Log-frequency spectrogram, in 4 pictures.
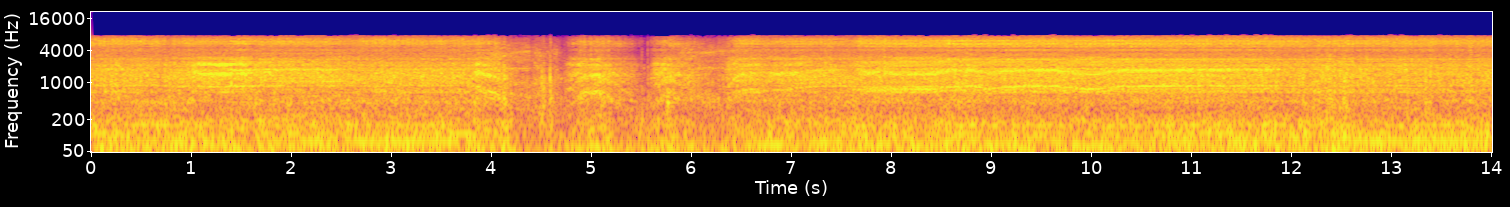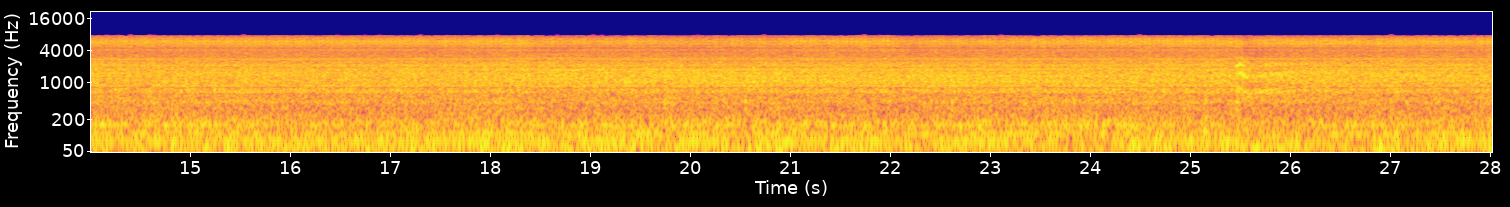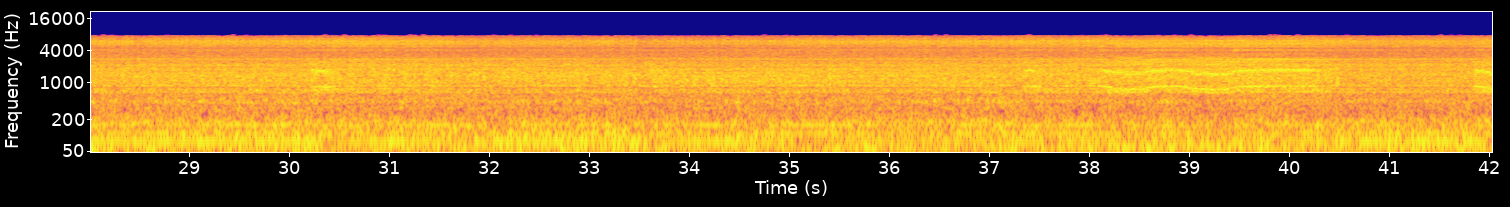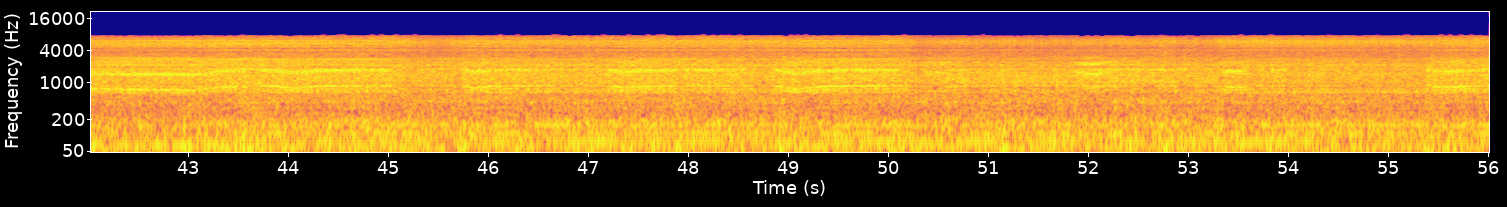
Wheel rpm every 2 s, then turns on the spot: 230, 230, 120, 100, 220, 230, 230, 230, 240, 230, 230, 230, 230, 220, 230, 230, 230, 230, 230, 220, 230, 220, 230, 230, 230, 230, 230, 230.
4-6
